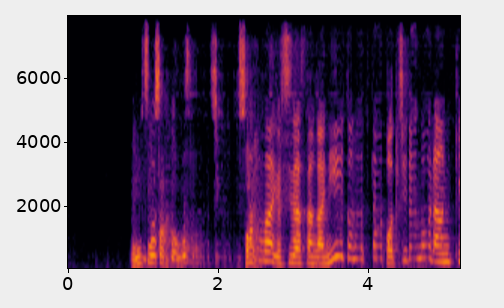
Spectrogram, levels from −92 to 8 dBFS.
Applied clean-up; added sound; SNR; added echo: neural mask model DeepFilterNet 3.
